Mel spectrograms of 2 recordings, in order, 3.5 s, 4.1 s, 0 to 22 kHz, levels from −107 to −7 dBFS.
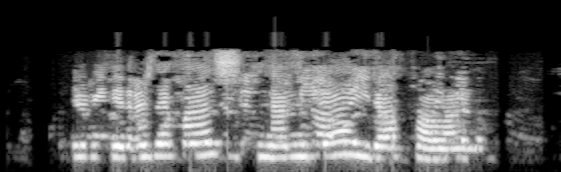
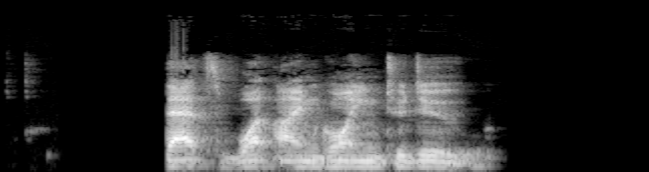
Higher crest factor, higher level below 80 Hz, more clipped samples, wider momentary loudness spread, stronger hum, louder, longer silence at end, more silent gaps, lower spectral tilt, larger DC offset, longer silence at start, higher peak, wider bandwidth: second, 14 dB vs 20 dB; second, -68 dBFS vs -56 dBFS; neither; about the same, 8 LU vs 9 LU; neither; first, -13 LUFS vs -18 LUFS; second, 0.5 s vs 1.05 s; neither; second, -1.5 dB/octave vs -5.5 dB/octave; neither; second, 0.45 s vs 1.05 s; about the same, 0 dBFS vs 0 dBFS; about the same, 8 kHz vs 7.4 kHz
